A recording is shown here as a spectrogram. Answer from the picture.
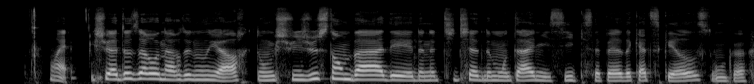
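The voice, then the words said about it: French with an American accent. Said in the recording (French): “Cet accent ... quel régal ... ça sonne euh, américain.”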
